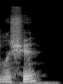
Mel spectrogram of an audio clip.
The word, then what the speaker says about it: monsieur: Bonjour monsieur. Jadi monsieur itu tulisannya MONSIEUR. Itu dibacanya monsieur.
